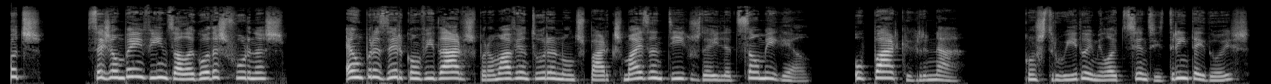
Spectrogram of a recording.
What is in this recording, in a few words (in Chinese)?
葡萄牙女声; 外籍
